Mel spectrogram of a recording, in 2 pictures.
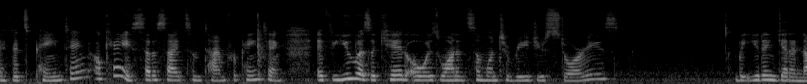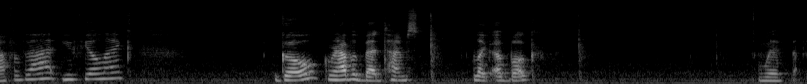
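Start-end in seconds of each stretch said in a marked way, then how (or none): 10.9-15.9 hiccuping, slower. Talking to viewers while interrupted by hiccups. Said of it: "I have hiccups".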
